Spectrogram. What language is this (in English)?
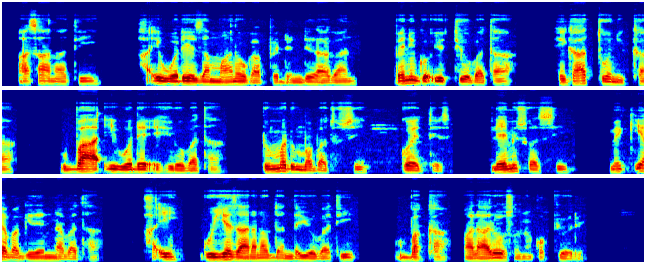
Wolaytta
